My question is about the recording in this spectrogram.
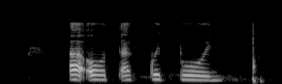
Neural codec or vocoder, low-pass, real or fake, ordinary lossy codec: none; 7.2 kHz; real; AAC, 64 kbps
